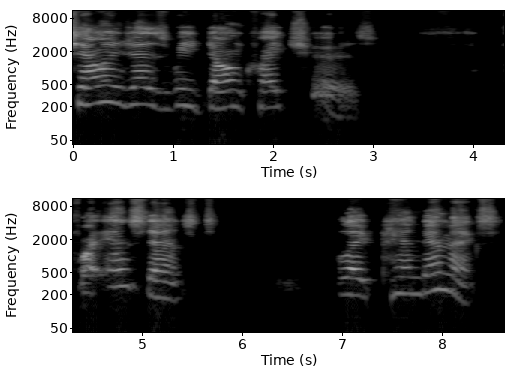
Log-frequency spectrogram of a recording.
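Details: Woman with a long-standing speech impediment affecting her voice and coordination, which she tried to deny for years; speech impediment.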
